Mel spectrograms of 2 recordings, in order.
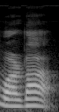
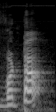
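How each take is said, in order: First: The middle consonant is a voiced d sound. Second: The middle consonant is a voiceless t sound. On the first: This is how people actually speak it. The speaker calls it right. "you will always say vada" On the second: This follows the written spelling. The speaker calls it wrong. "you write it vata, but will you pronounce it vata?"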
